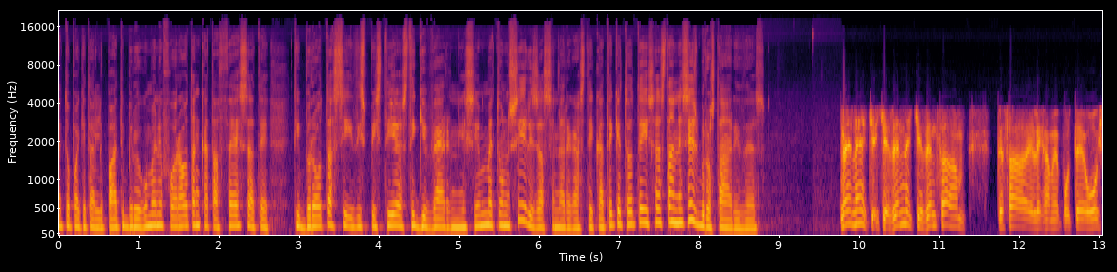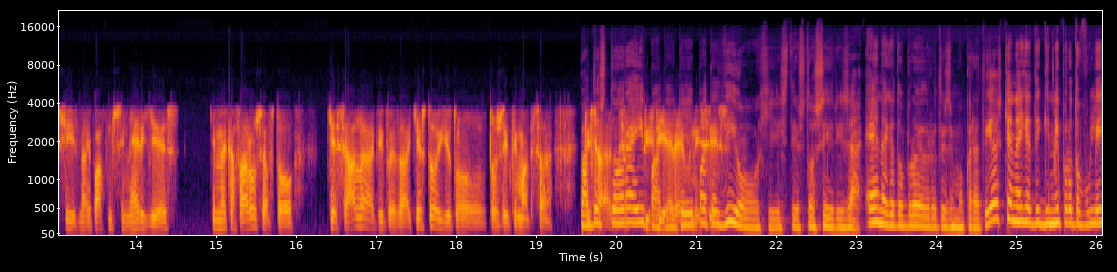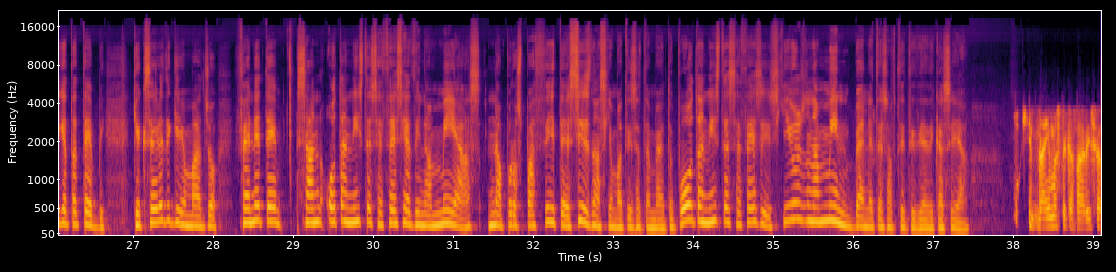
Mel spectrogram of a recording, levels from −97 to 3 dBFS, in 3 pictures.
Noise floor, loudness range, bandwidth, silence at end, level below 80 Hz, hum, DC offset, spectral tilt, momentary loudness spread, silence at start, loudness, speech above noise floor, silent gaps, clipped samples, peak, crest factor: -50 dBFS; 2 LU; 18.5 kHz; 0 s; -56 dBFS; none; under 0.1%; -5 dB/octave; 7 LU; 0 s; -17 LUFS; 33 dB; none; under 0.1%; 0 dBFS; 16 dB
